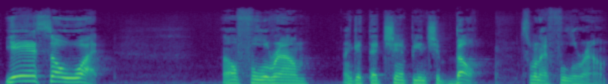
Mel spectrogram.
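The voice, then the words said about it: Robert De Niro impression. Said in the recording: “I morphed into Robert De Niro there... my impression is impeccable... you thought I was playing a clip from the actual movie”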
